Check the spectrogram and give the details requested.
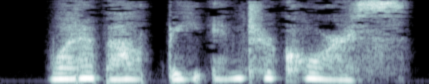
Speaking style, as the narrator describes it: She whispers

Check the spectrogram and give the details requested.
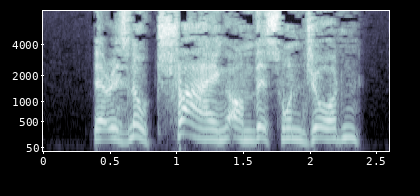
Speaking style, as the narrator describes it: she barked

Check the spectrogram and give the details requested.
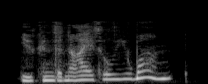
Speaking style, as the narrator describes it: she says softly

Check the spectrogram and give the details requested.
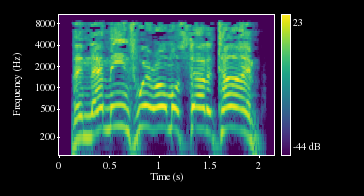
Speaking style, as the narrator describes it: Sierra exclaimed

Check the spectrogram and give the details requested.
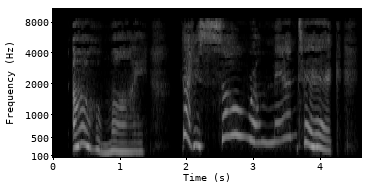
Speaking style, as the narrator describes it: Hillary said wistfully

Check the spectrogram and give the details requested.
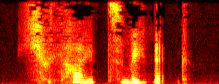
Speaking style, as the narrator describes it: choked out

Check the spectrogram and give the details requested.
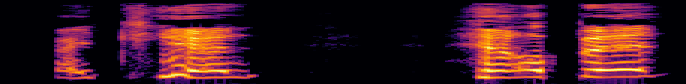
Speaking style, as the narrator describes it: the boy said, and with terror he felt the grief swelling up, overwhelming him, driving his voice out of him in a wail

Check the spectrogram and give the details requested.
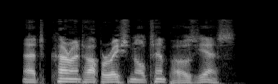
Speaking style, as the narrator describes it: Sergeyev said grimly

